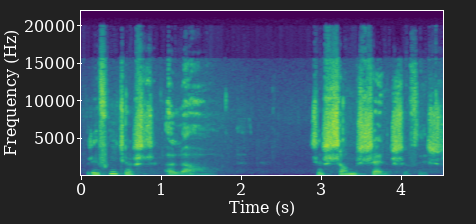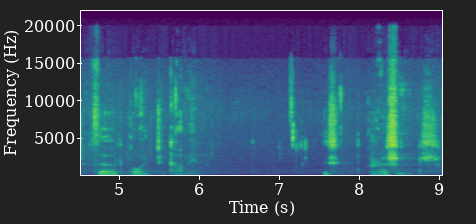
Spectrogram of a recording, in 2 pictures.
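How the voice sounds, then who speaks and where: An elderly man giving a slow, reflective spiritual talk in a husky, breathy voice that often fades toward a whisper, with long thoughtful pauses. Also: medium pitch, sing-song. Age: older, elderly. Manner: contemplative, halting with long pauses. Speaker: spiritual teacher.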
